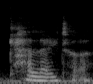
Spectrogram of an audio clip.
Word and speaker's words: chelator: Um but it's also really good um the proper way to pronounce it is kelator. So, or but it looks like it's spelled chelator.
